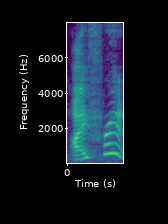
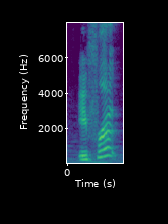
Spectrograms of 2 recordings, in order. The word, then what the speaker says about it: Ifrit: Also, is it Ifrit or Ifrit? Because the base of the god, right, is like different pronunciations. I think it's Ifrit, but it's the latter, really? Ifrit? Oh. It's Ifrit, okay. I get confused by that because it's like, you know, actual name. And I always hear it pronounced in different ways. So okay, Ifrit, I'll try to remember that.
